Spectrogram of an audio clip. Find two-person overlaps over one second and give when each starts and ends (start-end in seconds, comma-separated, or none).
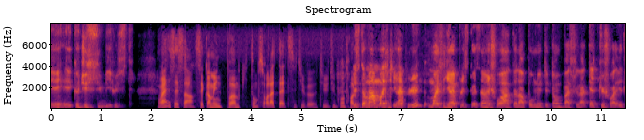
none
